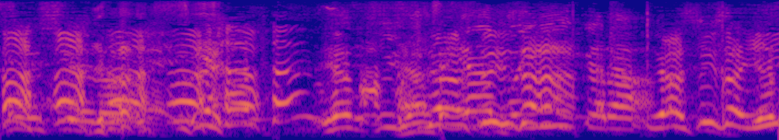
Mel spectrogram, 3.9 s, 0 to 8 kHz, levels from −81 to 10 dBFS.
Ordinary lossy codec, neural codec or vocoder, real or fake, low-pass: none; none; real; none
